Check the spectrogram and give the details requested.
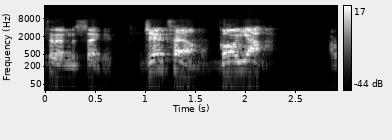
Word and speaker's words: Gentile: Gentile, right? Pronounced in the Hebrew, Goya. Goya. The Yiddish man says Goyim or Goyim or whatever the hell he says. That's not the proper pronunciation for the word Gentile in Hebrew. It is Goya, all right?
